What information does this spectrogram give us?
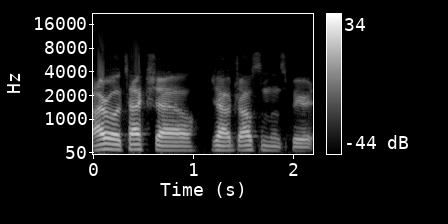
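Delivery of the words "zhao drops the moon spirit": ordinary talk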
